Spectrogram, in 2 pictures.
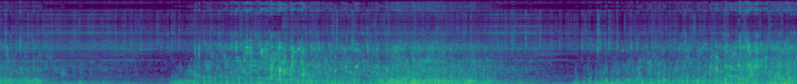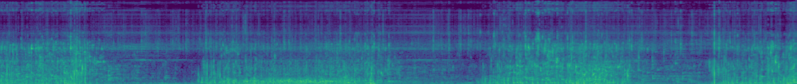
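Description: A scuba diver's regulator breathing, heard underwater: four long rushes of exhaled bubbles, each a few seconds long, with short quieter gaps between them while the diver breathes in.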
